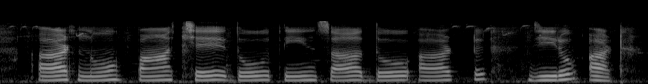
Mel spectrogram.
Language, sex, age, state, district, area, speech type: Hindi, female, 45-60, Madhya Pradesh, Seoni, urban, read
